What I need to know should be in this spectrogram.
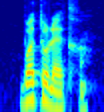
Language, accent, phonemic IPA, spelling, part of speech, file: French, France, /bwa.t‿o lɛtʁ/, boîte aux lettres, noun, LL-Q150 (fra)-boîte aux lettres.wav
- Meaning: mailbox, letterbox (box or slot into which a courier or postal worker puts letters for a recipient to collect)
